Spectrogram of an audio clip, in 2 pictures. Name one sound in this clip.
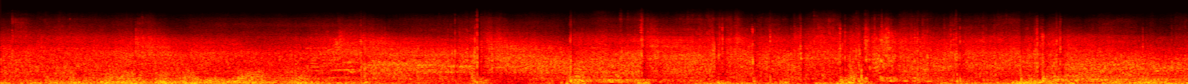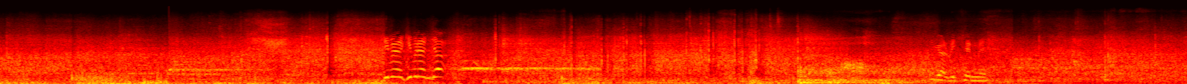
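Ice skates scrape and carve across the ice.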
